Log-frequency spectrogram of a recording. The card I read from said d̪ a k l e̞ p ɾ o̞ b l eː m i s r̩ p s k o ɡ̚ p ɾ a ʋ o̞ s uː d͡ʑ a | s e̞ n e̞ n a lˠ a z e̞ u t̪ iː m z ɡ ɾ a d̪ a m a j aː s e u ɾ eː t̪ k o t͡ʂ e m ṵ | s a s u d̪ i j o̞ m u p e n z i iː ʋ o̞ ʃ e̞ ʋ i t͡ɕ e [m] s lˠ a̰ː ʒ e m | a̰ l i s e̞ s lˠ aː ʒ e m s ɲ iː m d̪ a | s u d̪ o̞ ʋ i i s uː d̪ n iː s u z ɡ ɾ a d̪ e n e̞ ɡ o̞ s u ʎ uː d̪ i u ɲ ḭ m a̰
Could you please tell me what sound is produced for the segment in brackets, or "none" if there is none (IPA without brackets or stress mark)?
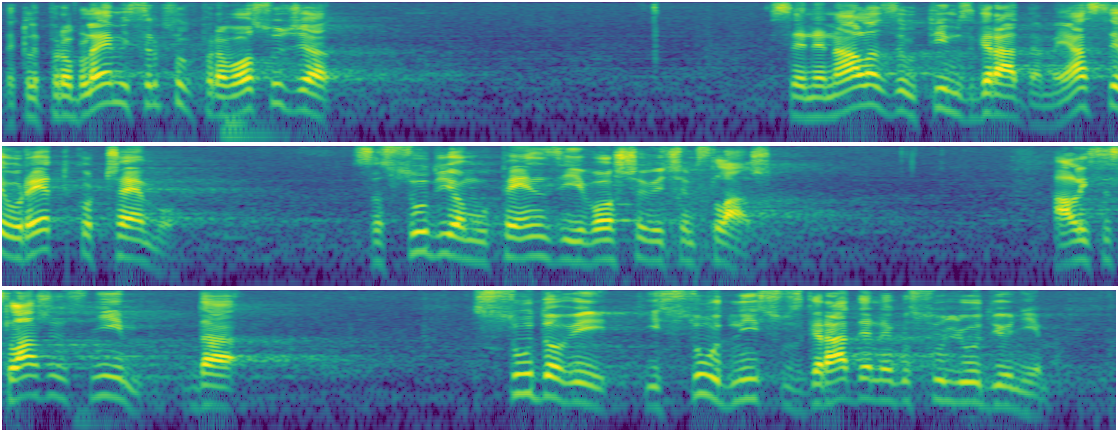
m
